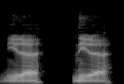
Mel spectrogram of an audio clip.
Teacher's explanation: in American English we often think of linking and reductions so for instance need to a lot of people are reducing that to like Nita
